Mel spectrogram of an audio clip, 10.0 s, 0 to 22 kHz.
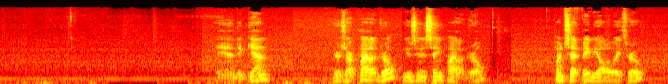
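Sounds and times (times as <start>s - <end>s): milling machine low hum: 0.0s - 10.0s.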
